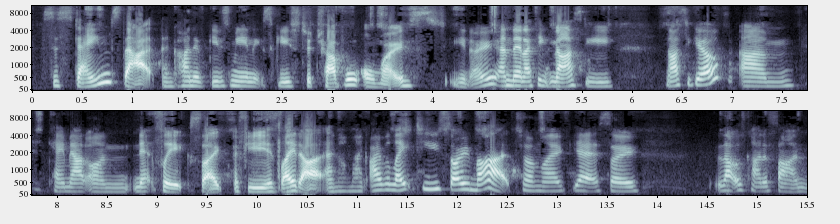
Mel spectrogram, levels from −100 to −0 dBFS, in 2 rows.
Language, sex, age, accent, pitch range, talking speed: English, female, 20-39, Australian, 155-185 Hz, 190 wpm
